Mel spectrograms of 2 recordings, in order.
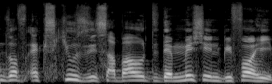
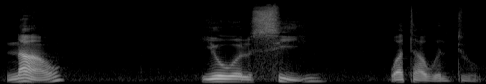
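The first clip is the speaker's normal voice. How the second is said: hushed promise; 10 semitones lower, 11 dB quieter than usual. Acted. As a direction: drop almost to a hush.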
